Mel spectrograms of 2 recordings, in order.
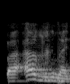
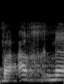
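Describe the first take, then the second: First: The middle consonant is a soft, voiced gargled gh. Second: The middle consonant is a harsh, voiceless scraped kh. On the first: The speaker calls it right. "Fa'aghna, aghna, aghna, ghaghiru bag" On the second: The speaker calls it wrong. "jangan fa'akhna ya"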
